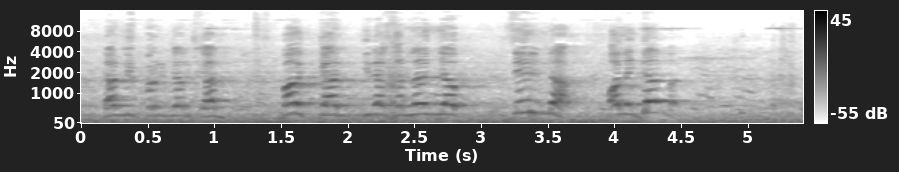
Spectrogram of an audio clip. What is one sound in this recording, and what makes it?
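A group of young people shout a chant together outdoors.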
